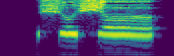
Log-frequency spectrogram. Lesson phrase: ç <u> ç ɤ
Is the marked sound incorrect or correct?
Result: correct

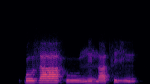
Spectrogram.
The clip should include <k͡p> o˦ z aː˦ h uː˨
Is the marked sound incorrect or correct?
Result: correct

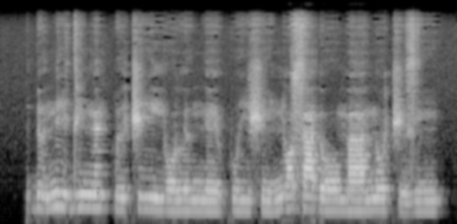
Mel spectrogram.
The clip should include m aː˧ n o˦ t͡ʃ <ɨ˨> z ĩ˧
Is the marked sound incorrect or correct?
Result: correct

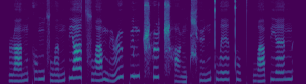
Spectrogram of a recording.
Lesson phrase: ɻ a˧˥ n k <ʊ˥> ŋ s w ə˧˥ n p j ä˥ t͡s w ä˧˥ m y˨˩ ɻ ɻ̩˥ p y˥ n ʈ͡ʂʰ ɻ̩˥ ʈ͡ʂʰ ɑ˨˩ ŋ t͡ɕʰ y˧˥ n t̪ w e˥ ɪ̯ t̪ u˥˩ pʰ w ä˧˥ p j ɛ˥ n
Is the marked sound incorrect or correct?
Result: correct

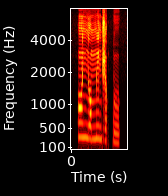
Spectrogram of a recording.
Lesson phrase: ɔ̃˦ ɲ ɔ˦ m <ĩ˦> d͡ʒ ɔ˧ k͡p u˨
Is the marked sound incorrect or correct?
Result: correct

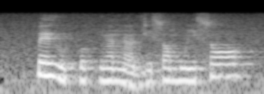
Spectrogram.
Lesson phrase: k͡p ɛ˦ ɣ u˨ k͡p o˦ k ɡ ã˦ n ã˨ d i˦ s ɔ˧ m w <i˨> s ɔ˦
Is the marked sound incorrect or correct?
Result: incorrect: i˧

